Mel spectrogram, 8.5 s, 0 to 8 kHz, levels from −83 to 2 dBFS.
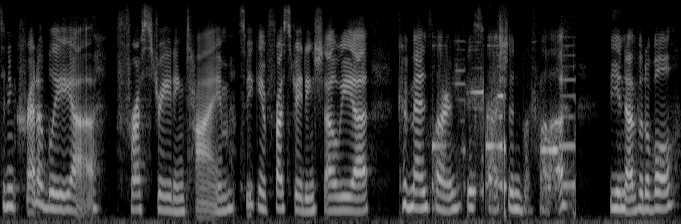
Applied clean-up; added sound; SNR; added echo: neural diffusion model UNIVERSE++.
